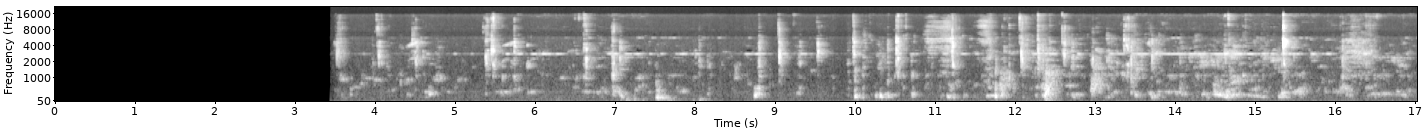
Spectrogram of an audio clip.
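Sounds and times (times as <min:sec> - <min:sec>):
wet chewing and lip smacks: 0:03.5 - 0:07.2, 0:08.7 - 0:16.6
faint steady high whine: 0:03.6 - 0:17.0.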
